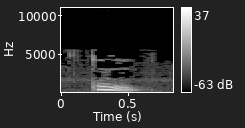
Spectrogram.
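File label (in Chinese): "故", Mandarin Chinese; chinese-flashcards; hsk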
